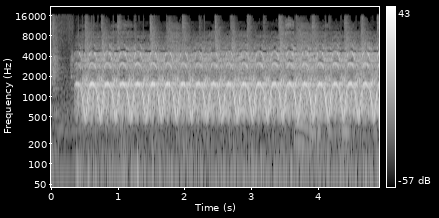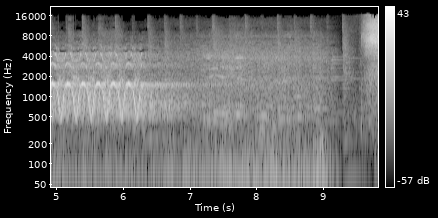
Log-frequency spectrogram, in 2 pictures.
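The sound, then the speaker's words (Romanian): Sirens of at least ten police cars in Constanța wail loudly in a fast, steady rising-and-falling yelp for about six seconds, then cut out, leaving quieter traffic and street noise. “E congresul polițiștilor din Constanța Cel puțin 10 mașini de poliție și încă mai veneau”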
